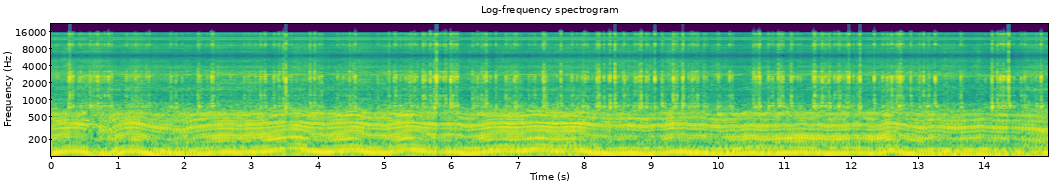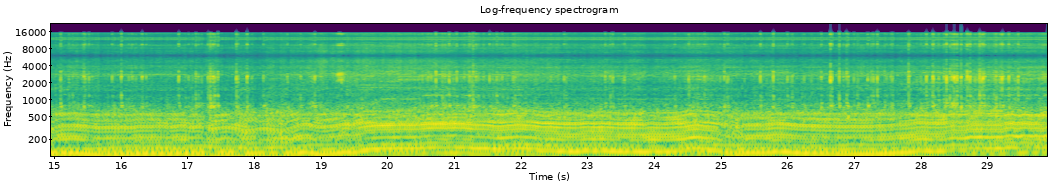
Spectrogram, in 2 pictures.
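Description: ATV engine running while riding over a rough dirt trail, its pitch rising and falling with the throttle, with frequent small knocks and rattles from the machine over the bumps.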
